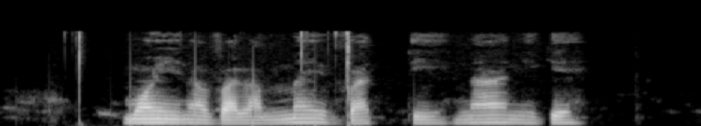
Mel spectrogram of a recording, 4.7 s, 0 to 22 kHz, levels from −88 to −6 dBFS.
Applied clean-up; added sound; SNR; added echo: none; Crack; 12 dB; none.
